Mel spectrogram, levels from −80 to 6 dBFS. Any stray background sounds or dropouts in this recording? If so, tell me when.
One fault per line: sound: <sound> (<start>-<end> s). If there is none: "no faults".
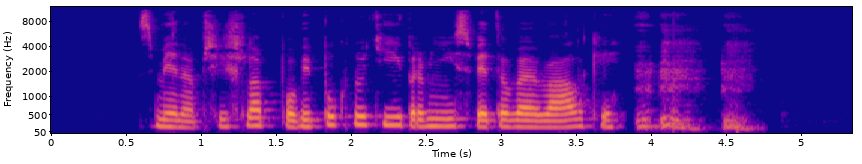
sound: throat clearing (3.9-4.8 s)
